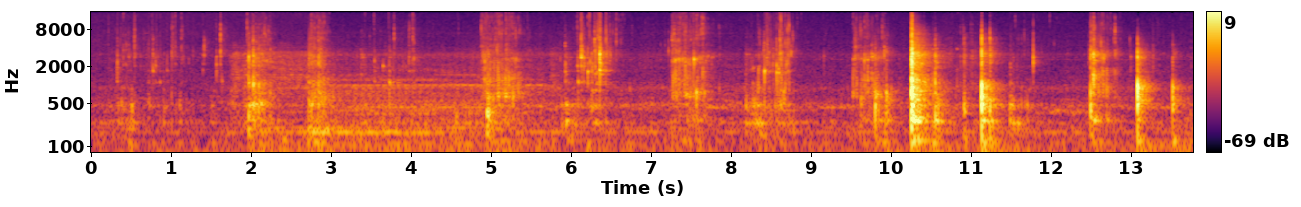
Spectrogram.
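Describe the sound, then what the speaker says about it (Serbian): Cooked beans and their cooking water poured into clean glass jars, with soft wet squishes, drips and sloshes, plus a few sharp clinks and splashes near the end, close and quiet. "U čiste i oprane tegle sipat ću pasulj i sipat ću i vodu u kojoj se kuvao"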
